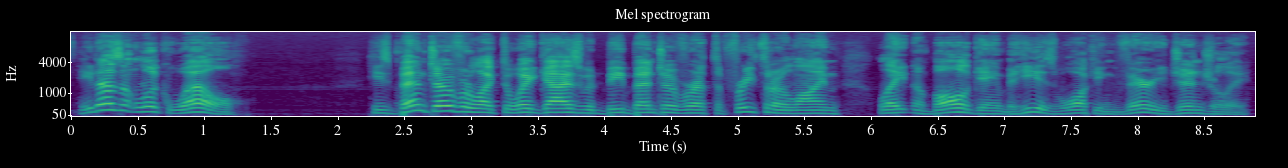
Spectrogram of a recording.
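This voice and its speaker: A man's voice: on the high side, animated, normal speed, dry recording, clean studio sound. A man announcing baseball in a play-by-play commentary style.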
